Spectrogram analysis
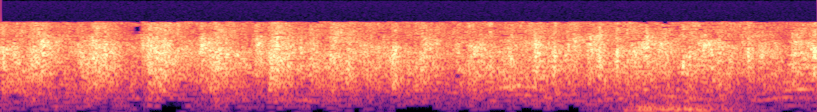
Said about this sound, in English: Hallelujah. Clap your hands to the Holy Ghost.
